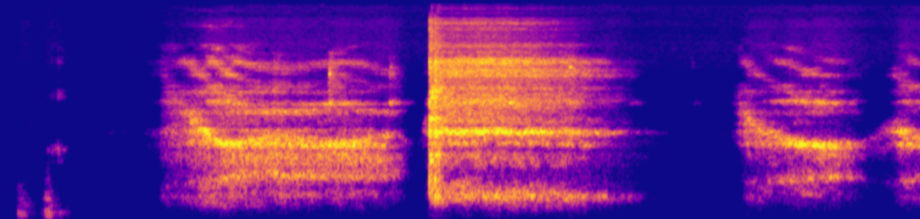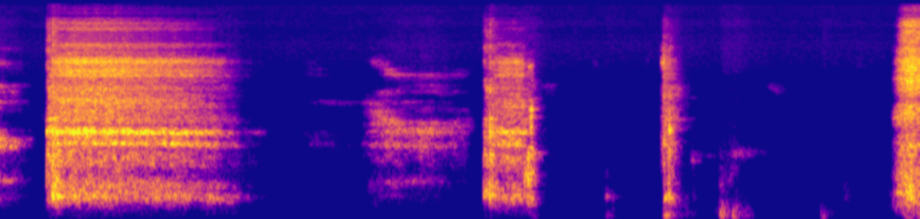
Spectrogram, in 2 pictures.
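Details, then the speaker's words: Respiratory physiotherapist demonstrating a Respiron incentive spirometer with a nasal clip: three long forced inspirations, each followed by a loud exhalation. The ball rose highest and wobbled on the first, and went lower on the second and third. "O primeiro aspecto sobre o aparelho que eu queria levar em consideração aqui, viram que na primeira inspiração eu elevei a bolinha até aqui em cima, ela balançou."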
